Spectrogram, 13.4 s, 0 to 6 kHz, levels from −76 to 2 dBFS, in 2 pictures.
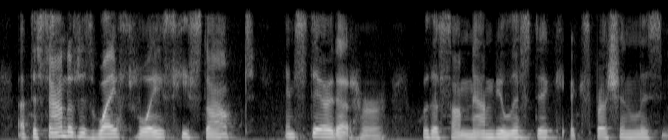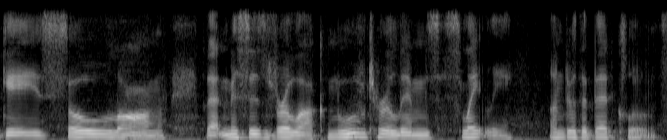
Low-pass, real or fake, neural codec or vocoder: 5.4 kHz; fake; codec, 16 kHz, 2 kbps, X-Codec, HuBERT features, trained on balanced general audio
